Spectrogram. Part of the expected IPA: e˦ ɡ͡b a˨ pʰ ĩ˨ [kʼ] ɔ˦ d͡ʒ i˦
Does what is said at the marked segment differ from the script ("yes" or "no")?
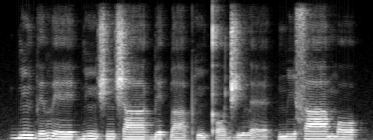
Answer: no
